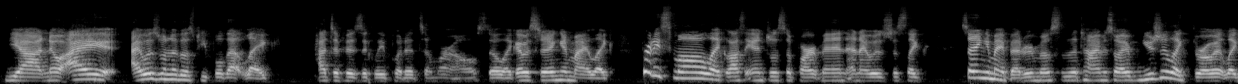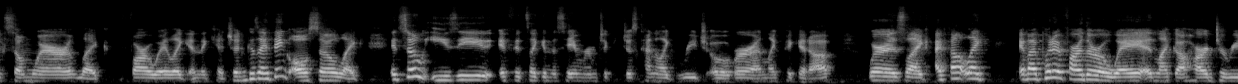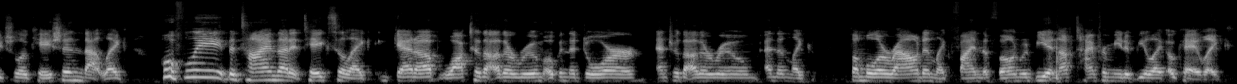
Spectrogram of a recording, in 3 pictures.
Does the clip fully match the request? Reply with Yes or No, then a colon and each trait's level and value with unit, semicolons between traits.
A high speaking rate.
Yes: fast, 240 wpm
